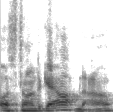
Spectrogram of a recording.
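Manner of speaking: ordinary talk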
